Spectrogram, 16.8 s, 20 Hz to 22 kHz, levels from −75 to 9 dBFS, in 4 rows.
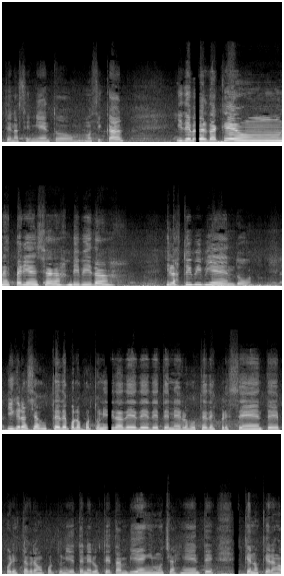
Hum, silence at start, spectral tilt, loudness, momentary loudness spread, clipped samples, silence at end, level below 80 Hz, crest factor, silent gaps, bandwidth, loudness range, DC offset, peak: none; 0 s; -5 dB/octave; -13 LUFS; 13 LU; under 0.1%; 0 s; -30 dBFS; 14 dB; none; 13 kHz; 8 LU; under 0.1%; 0 dBFS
